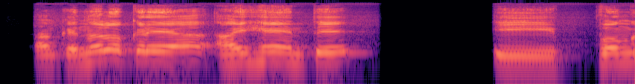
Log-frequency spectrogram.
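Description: In a coastal Ecuadorian accent, a man talks at a high pitch. His pitch varies in an ordinary way. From Ecuador, Manta (coastal Manabí). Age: 20s. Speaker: IT student and media producer. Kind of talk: casual chat.

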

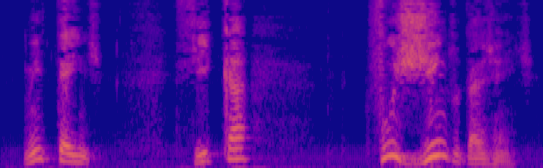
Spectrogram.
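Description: A man talks in an animated tone with very wide pitch swings. His voice carries vocal fry. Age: 60s. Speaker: radio host. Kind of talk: radio monologue. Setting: radio studio.

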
